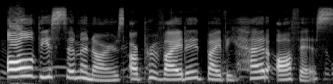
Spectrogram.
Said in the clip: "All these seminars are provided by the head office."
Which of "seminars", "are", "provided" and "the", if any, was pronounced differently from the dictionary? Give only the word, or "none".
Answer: none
